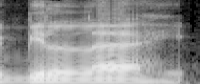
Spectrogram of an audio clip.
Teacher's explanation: Nah, lamul jalalah, ya, lam yang ada pada kalimat Allah ini atau kata Allah ini dibacanya tipis karena didahului oleh huruf yang berharokat kasroh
